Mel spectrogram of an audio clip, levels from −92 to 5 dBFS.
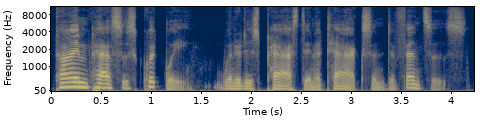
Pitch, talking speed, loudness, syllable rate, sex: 120 Hz, 155 wpm, -22 LUFS, 4.3 syllables/s, male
